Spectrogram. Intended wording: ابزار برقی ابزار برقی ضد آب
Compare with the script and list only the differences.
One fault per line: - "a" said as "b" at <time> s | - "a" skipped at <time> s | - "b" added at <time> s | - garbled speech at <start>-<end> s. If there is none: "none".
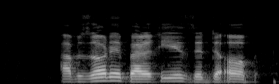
- "ابزار برقی" skipped at 1.8 s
